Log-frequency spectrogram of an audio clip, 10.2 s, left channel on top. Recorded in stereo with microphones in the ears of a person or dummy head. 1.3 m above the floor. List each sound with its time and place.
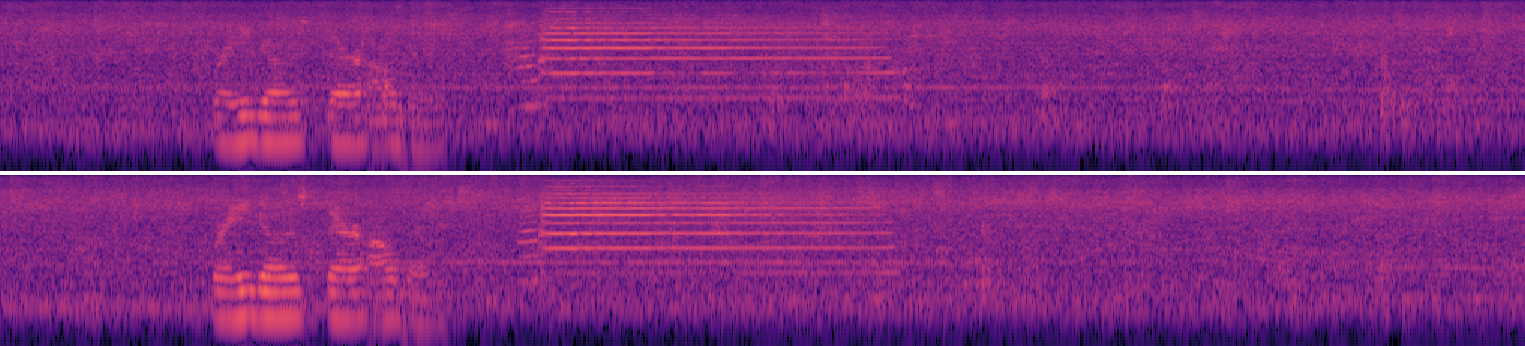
1.4 s a man speaking: 30° right (ahead or behind), 1.1 m
3.4 s a trumpet: centre (ahead or behind), 2 m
